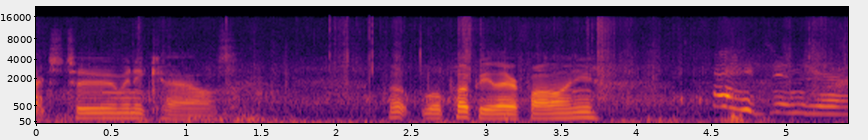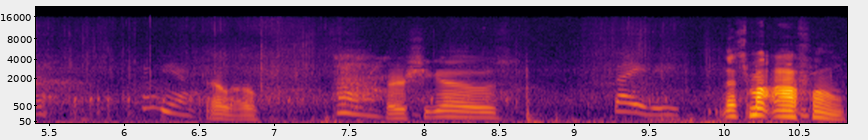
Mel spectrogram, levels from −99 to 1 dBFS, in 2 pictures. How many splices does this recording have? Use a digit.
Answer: 1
